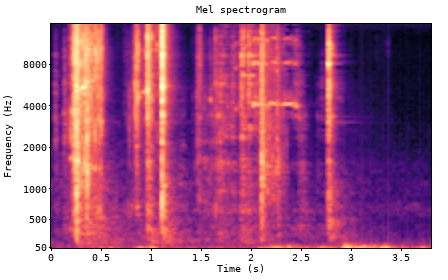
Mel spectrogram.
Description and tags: Crushing an aluminum can in the backyard with our can crusher.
